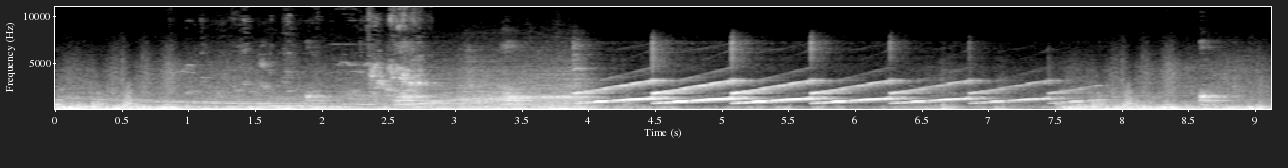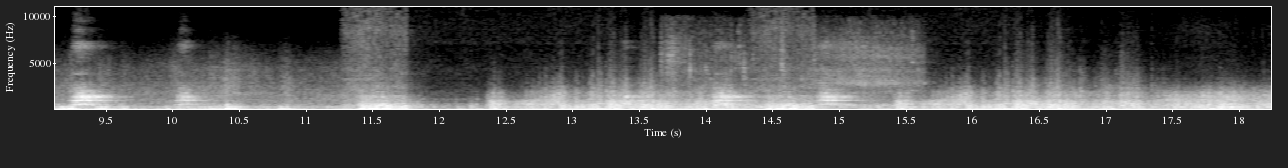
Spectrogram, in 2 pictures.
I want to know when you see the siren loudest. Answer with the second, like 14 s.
5 s.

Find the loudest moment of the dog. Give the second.
9 s.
